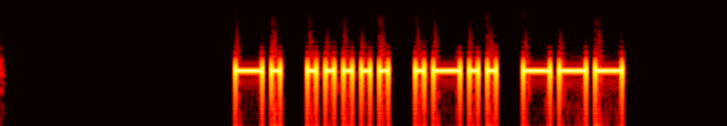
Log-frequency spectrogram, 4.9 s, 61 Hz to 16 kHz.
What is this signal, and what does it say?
Morse code, heard as a keyed tone, about 20 wpm, 700 Hz. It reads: N5LO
